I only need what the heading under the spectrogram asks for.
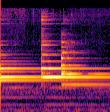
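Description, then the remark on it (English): A doorbell chime rings two quick tones, a ding-dong with clear ringing overtones that linger and slowly fade, with no one talking. “We should get the door.”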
